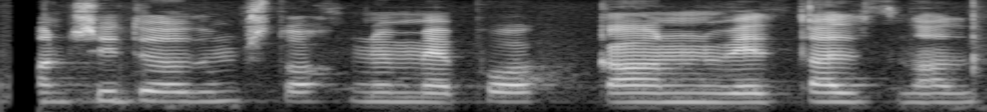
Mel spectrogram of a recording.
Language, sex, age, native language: Icelandic, male, 11, Icelandic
